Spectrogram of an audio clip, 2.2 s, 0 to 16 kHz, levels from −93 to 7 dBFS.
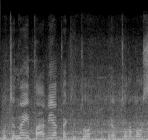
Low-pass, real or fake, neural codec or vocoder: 14.4 kHz; real; none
